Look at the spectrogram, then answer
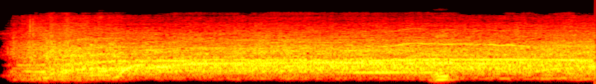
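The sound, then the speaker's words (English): A crowd cheers and whoops loudly and steadily for the full few seconds, a dense wall of voices with scattered high shouts rising above the roar, cheering for a guest who has just won. “The crowd is happy for you.”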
